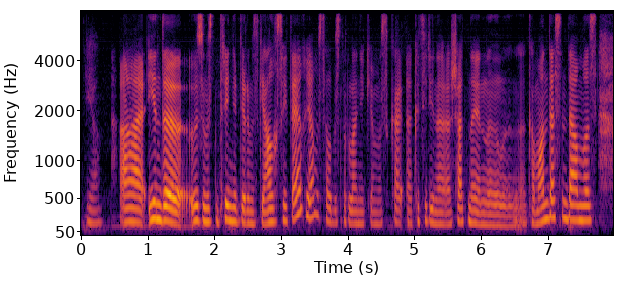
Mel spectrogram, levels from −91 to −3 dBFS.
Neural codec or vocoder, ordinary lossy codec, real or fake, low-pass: none; none; real; none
